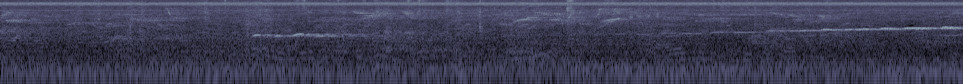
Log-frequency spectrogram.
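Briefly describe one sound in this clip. Footsteps thud softly on grass nearby.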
